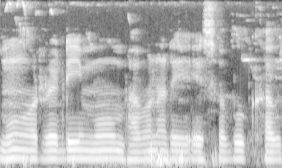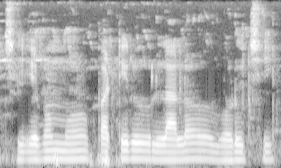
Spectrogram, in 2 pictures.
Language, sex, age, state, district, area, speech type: Odia, male, 18-30, Odisha, Nuapada, urban, read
